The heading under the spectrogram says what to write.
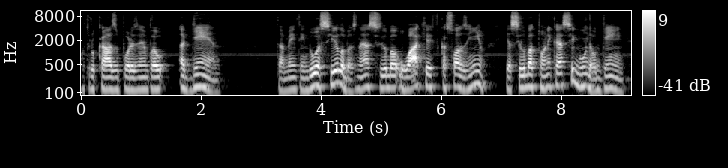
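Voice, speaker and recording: Brazilian male English teacher, patient explainer, speaks example sentences slow and clear. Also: medium pitch, steady tone, darkish tone. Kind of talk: language lesson.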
